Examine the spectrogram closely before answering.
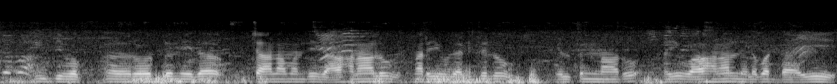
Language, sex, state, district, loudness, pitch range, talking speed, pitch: Telugu, male, Andhra Pradesh, Sri Satya Sai, -16 LUFS, 120-130 Hz, 85 wpm, 125 Hz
